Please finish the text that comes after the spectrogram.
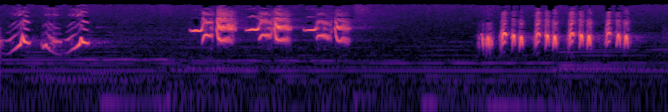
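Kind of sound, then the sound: bird, blue jay call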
